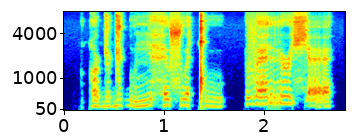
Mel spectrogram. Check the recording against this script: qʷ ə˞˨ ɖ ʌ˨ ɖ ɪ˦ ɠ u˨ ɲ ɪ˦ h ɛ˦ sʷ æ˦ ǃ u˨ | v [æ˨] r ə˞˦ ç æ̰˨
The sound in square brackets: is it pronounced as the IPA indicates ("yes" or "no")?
no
